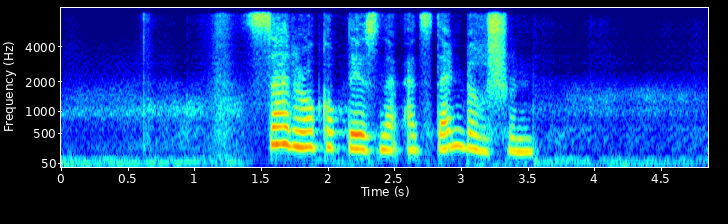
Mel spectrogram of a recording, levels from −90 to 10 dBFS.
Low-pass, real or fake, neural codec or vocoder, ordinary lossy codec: 7.2 kHz; fake; codec, 16 kHz in and 24 kHz out, 0.4 kbps, LongCat-Audio-Codec, fine tuned four codebook decoder; none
